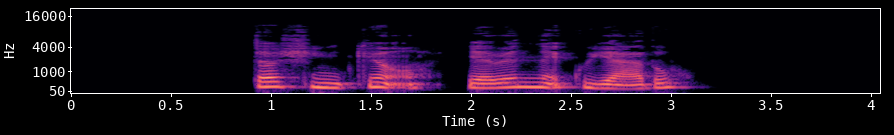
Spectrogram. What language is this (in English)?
Tepeuxila Cuicatec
